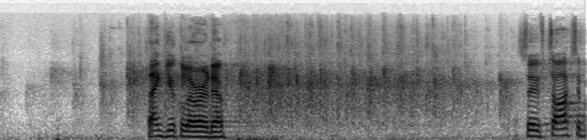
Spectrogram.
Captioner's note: applause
